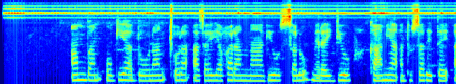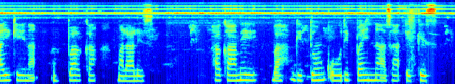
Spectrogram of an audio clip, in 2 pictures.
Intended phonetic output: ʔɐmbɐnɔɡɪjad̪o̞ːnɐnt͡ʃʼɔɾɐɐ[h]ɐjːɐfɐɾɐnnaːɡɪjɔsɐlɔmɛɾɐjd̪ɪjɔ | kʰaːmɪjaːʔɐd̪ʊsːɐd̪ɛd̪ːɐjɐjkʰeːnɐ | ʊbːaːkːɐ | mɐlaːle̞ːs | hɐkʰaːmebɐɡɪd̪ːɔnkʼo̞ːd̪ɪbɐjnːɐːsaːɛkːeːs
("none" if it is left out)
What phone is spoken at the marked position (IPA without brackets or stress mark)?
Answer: s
